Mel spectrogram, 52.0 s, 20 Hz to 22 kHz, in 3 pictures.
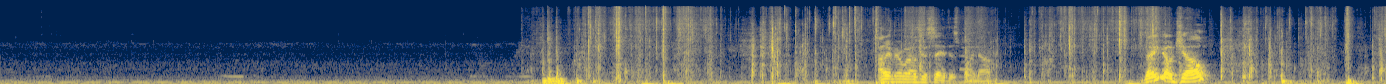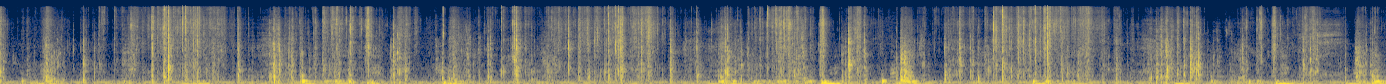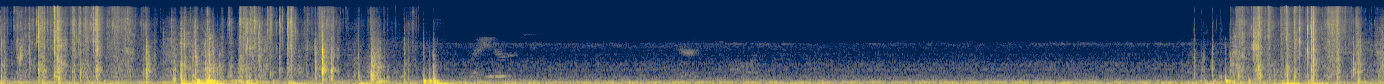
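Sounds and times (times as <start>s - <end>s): foil wrappers crinkling: 6.5s - 40.2s, 49.5s - 51.9s.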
